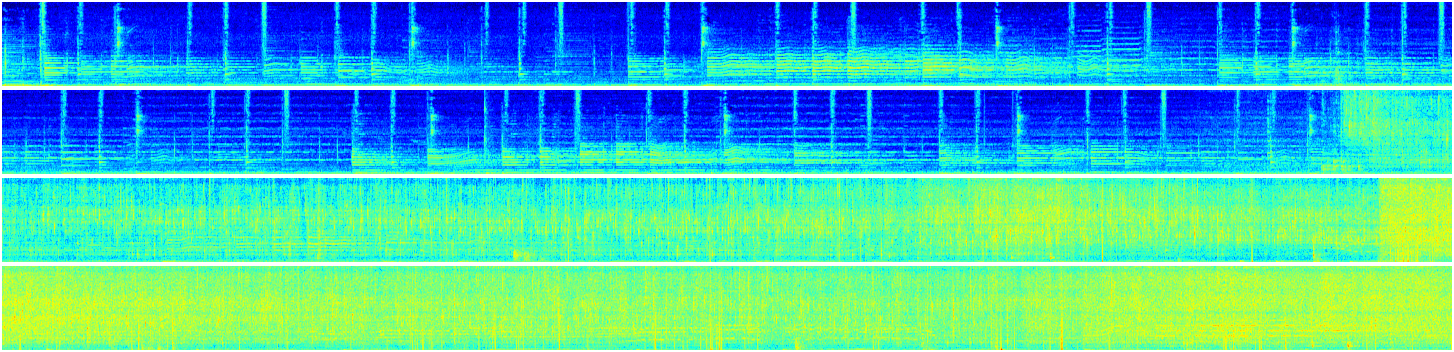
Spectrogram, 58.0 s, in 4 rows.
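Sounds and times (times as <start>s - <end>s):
onions frying: 26.6s - 58.0s
garlic sizzling in hot oil: 26.7s - 58.0s.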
